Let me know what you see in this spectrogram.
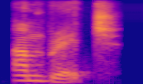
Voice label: "umbrage", Indian

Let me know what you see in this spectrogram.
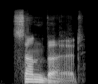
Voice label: "sunbird", British

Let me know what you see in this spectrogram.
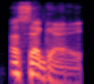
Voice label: "assegai", British

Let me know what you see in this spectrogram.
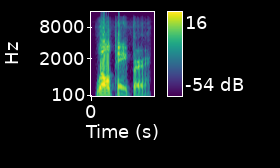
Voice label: "wallpaper", American

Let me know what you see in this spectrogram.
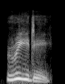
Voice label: "reedy", Indian

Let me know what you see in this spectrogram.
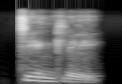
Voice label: "tingly", Indian

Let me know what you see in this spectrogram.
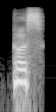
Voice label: "hearse", Indian

